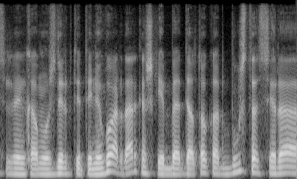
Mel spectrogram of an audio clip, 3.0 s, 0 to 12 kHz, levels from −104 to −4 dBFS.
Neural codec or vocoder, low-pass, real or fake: autoencoder, 48 kHz, 32 numbers a frame, DAC-VAE, trained on Japanese speech; 10.8 kHz; fake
